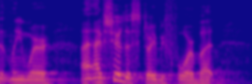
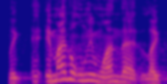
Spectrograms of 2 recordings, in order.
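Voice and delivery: usual speaking voice

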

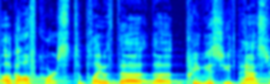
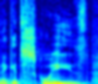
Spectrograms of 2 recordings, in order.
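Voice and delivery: soft; 7 semitones lower, 13 dB quieter, slower than usual. Acted. Repeated refrain, softer.

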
